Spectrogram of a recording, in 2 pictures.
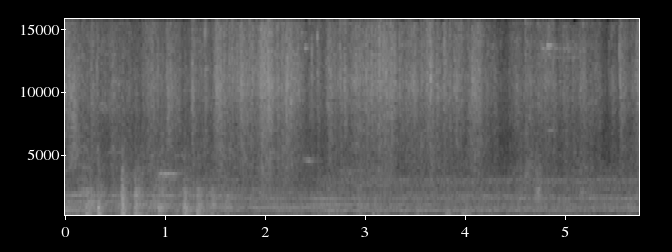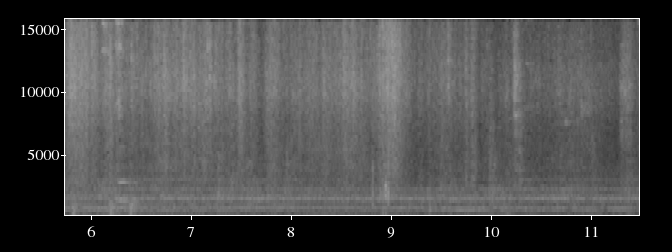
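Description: Running sound of a JR East E233-series electric train slowing down: several whining tones from the traction motors fall steadily in pitch as it brakes for a station. Wheels clack over rail joints in the first second or two, and the running noise gradually eases.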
